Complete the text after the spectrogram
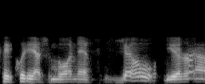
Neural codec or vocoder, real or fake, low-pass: codec, 16 kHz in and 24 kHz out, 0.6 kbps, FireRedTTS-2 codec; fake; 3.6 kHz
